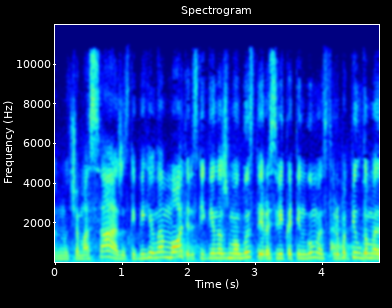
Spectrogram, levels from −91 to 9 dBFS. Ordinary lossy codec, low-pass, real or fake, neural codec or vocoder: AAC, 48 kbps; 10.8 kHz; real; none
